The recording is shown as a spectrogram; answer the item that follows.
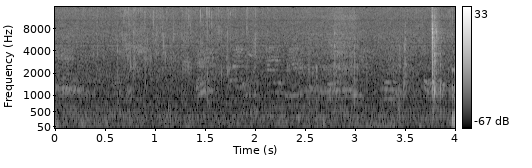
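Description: Near silence, with faint mouth noises of biting and chewing into a smoked pork spare rib.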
